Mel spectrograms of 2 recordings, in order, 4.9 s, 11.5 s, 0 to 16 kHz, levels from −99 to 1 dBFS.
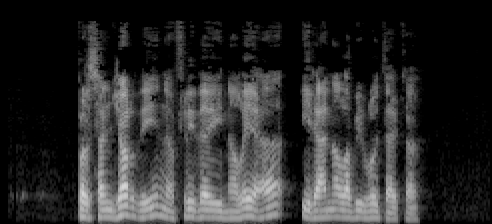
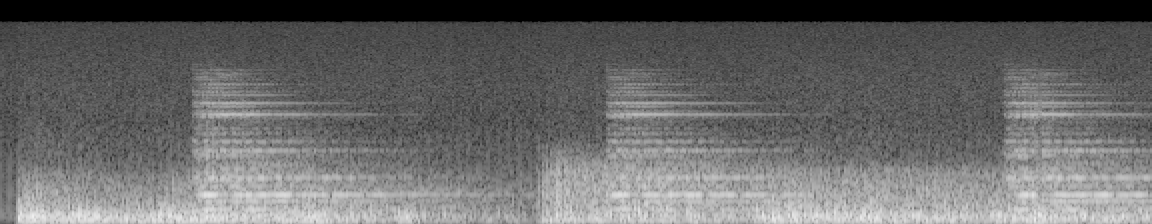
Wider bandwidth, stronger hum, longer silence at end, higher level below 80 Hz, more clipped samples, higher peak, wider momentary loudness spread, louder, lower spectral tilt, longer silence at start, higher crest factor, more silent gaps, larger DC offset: about the same, 11 kHz vs 11 kHz; neither; first, 0.75 s vs 0 s; second, -66 dBFS vs -24 dBFS; neither; second, -8 dBFS vs -2 dBFS; about the same, 10 LU vs 9 LU; second, -28 LUFS vs -16 LUFS; second, -6 dB/octave vs -8.5 dB/octave; first, 0.8 s vs 0.15 s; first, 22 dB vs 12 dB; neither; second, under 0.1% vs 0.2%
